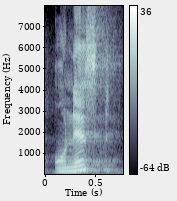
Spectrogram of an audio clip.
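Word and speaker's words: honest: 45 ही is dash ऑनेस्ट official अब मैंने जब ऑनेस्ट को पढ़ा एच साइलेंट है एच जब भी साइलेंट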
